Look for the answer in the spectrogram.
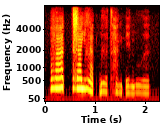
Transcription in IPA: v a˦˥ t̚ | z a˧ j l a˨˩ t̚ ɓ ɨ̤˨˩ ə̯ t̪ʰ a̤˨˩ ŋ ʔ e̤˨˩ ŋ ṳ˨˩ ə̯

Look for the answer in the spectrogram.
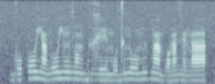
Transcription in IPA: ɡ oː˨ p oː˦ j ã˨ v oː˦ j ũ˧ z ɔ̃˧ ɡ͡b ɨ˨ ɣ eː˨ m o˨ d ɨ˦ n oː˧ m ɨ˦ b ã˦˨ b ɔ˨ ɾ ã˦ z ɛ̃˨ ŋ a˧

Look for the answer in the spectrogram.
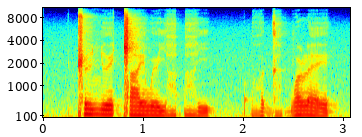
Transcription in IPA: ǁ ʉ˦ ʎ ʉ˦ ɪ̯ ǁ a˦ ɪ̯ w ʉ˧ j a̤˦ ʔ a̤˦˨ j | ʔ ɔ̤˨ ə̯ ɡ a̤˨ b ɔ˦ ɭ ɛ˧ ɪ̯

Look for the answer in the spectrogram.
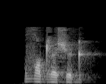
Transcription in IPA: zˤ ɪ d ɭ ɐ ʃ ʏ ɖ

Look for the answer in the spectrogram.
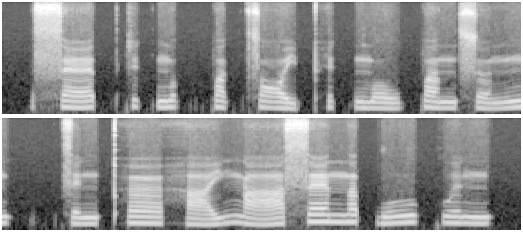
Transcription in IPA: s ɛː˨˥ t̚ k ɪ˨ k̚ n̪ ʊ˧ k̚ p ɐ˨˥ k̚ s ɔː˨˩ j pʰ ɪ˨ k̚ m o˨˥ w p ɐ˧ n s ɵ˨˥ n ŋ ɪ˥ k̚ ɪ˧ k̚ s ɪ˧ ŋ pʰ œː˧ h aː˨˥ j ŋ aː˨˥ s ɛː˥ n ɐ˨˥ t̚ w uː˥ kʷ ɪ˥ ŋ

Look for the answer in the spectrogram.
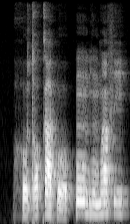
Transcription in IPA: h o˨ d ɔ˨˦ k a˦˨ k͡p o˨ | ũ˦ b ũ˧ b ã˦ f i˦

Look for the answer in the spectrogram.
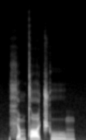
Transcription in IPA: x e m tˤ eː t͡ʃʼ uː m

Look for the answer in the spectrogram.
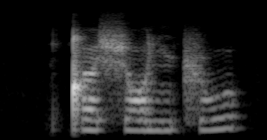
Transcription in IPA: ǃ ɐ ʃ ɔ ɲ ʈ͡ʂ u

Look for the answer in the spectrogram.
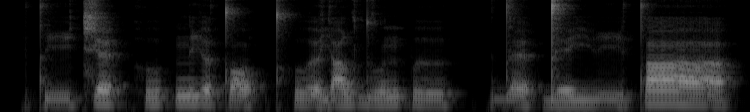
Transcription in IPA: t̪ iː˩ t͡ɕ ɛː˥˨ k̚ h uː˧˥ p̚ n i˥˨ ə̯ t̪ ɔː˧˩ t̚ t̪ʰ u˧˩ ə̯ j a˧˥ w d uː˧˥ n p ɯː˧ k̚ | d ɛː˧˩ p̚ d eː˩ j ʋ iː˧˩ t̪ aː˥˨

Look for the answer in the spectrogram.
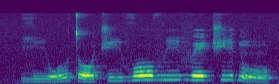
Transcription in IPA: ɣ iː˨ w u˦ t oː˧ t͡ʃ iː˦ v oː˦ v iː˦ v e˦ t͡ʃ i˦ ɗ ũ˨

